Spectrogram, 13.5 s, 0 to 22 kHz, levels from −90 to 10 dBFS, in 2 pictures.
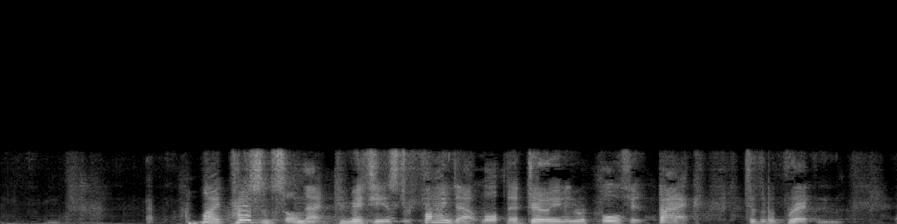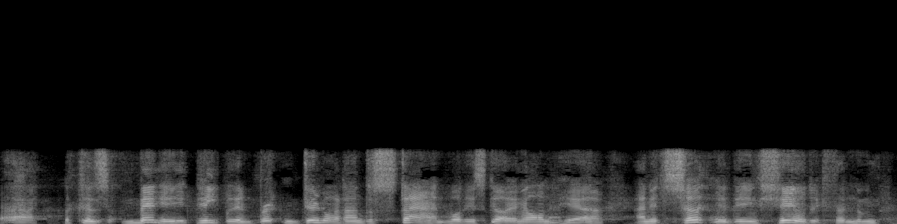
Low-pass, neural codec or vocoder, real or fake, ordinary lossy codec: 7.2 kHz; codec, 16 kHz in and 24 kHz out, 0.6 kbps, FireRedTTS-2 codec; fake; none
